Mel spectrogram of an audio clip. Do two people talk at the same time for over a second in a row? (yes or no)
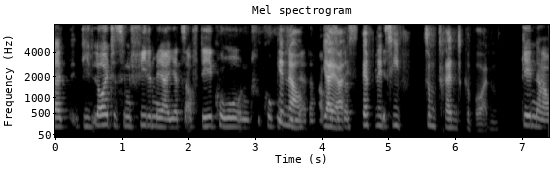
yes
